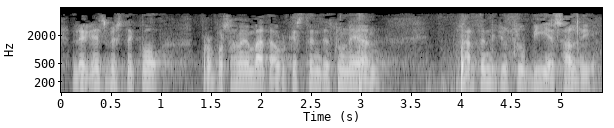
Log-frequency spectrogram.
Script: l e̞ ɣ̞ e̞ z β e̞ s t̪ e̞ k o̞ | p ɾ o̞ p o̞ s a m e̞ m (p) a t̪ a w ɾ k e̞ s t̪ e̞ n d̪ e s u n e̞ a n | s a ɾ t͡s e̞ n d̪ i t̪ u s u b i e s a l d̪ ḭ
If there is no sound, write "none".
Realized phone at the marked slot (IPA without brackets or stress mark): b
